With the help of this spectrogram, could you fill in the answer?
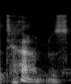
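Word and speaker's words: Thames: a mes so I've always pronounced it as themes however it's spelled the same way as the English river that flows through London which of course is pronounced the temps this makes sense in a way given that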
